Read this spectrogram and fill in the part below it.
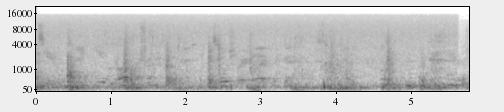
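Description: Footsteps thud on a hard stage floor.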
